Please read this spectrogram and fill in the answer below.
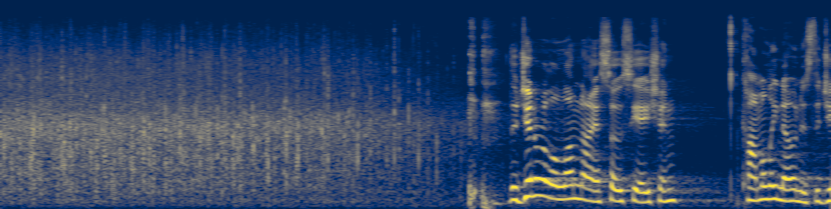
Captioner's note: applause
